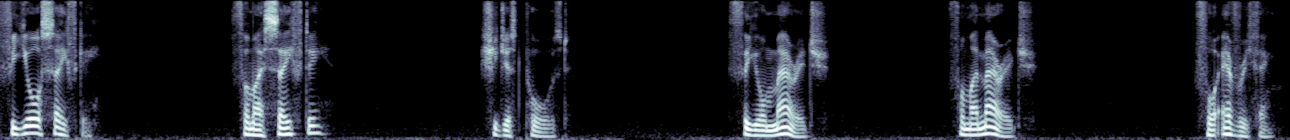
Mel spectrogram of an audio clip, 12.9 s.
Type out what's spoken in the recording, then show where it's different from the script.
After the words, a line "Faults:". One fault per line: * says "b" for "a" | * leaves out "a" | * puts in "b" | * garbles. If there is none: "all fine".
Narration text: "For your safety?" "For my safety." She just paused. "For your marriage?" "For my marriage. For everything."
"For your safety?" "For my safety." She just paused. "For your marriage?" "For my marriage. For everything."
Faults:
all fine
